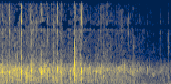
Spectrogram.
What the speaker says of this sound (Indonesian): Sekali lagi tepuk tangan untuk tim pujian kita hari ini.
